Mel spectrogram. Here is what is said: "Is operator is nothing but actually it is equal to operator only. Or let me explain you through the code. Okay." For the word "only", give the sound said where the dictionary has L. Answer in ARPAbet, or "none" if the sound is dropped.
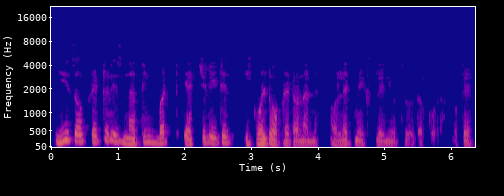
none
